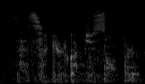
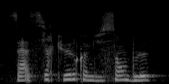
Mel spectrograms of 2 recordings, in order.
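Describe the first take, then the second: First: Barely audible, voiceless whisper; whispered refrain. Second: Softly voiced, well below full volume; soft refrain. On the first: Acted. Poet repeating the blue-blood refrain to listeners, in a whisper. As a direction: whisper it like an echo. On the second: Poet softly reciting a circulation refrain to listeners, hushed but voiced.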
